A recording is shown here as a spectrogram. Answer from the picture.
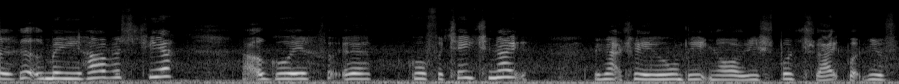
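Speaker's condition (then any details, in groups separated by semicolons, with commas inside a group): Tongue cancer, partial glossectomy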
